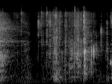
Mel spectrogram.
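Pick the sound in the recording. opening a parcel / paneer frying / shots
opening a parcel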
